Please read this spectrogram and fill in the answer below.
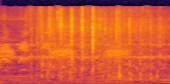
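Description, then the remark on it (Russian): Geese and swans honk and call overlapping one another as they fly, a steady chorus of rough, repeated cries at moderate loudness over a low background rumble. “Видит, летят за ними гуси-лебеди.”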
